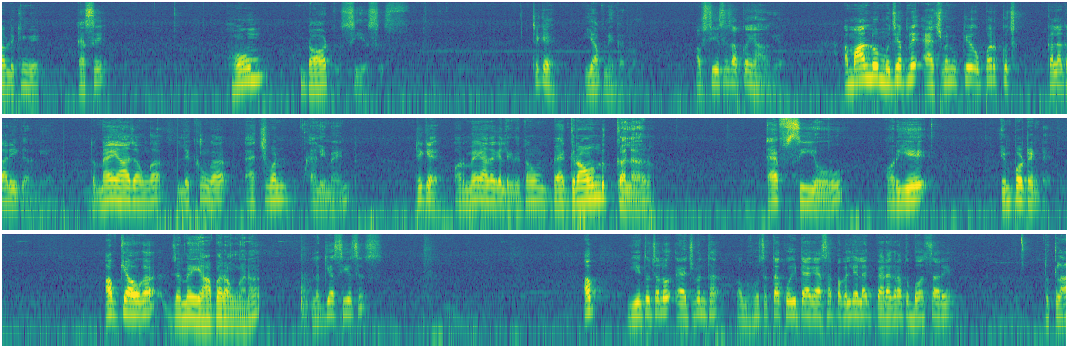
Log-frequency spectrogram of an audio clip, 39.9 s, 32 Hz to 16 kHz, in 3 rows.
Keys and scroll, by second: 7.2 ctrl+s, 25.6 ctrl+s.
